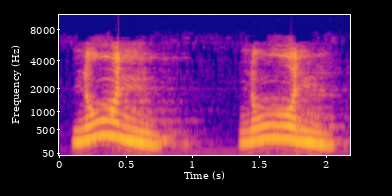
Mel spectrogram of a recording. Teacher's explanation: Ujung lisan kita menyentuh langit-langit yang ada di atasnya. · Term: huruf nun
